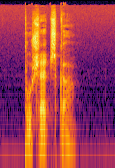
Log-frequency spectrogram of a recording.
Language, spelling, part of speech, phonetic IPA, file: Polish, puszeczka, noun, [puˈʃɛt͡ʃka], Pl-puszeczka.ogg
